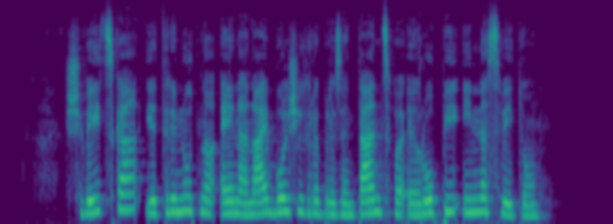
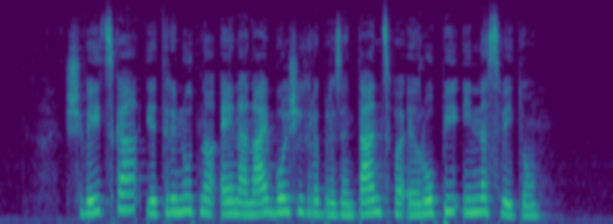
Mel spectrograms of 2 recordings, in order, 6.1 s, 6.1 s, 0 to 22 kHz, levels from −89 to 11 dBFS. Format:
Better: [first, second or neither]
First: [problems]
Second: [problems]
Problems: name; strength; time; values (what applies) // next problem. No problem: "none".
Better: second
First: noise reduction (neural mask model Resemble Enhance denoiser)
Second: none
